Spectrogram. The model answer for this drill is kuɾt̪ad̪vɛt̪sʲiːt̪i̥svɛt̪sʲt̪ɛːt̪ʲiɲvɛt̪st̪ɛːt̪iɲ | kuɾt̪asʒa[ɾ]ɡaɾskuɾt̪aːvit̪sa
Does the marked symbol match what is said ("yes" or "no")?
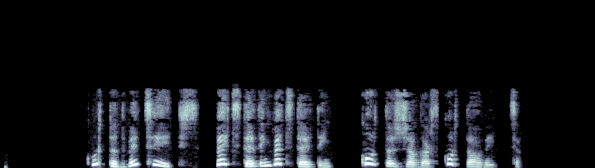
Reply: no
